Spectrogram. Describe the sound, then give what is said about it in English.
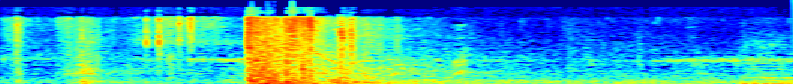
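A single loud gunshot, fired at a cursed pirate in a Pirates of the Caribbean scene, bursts out abruptly after faint voices and low background sound, then fades slowly in a long tail. “You're not dead. No. He shot me. It didn't work. The curse is still upon us.”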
